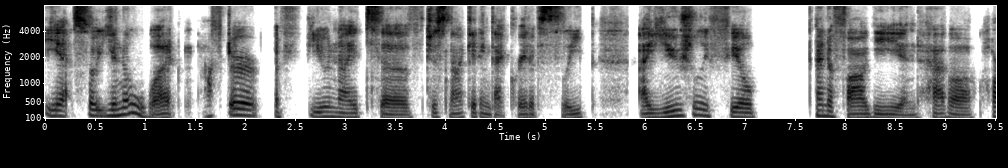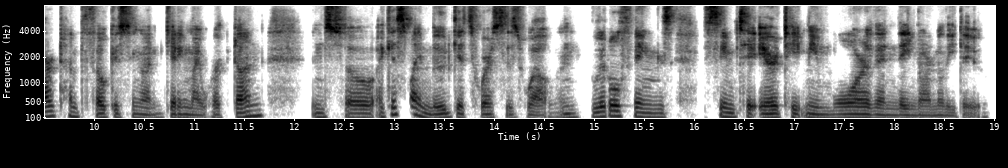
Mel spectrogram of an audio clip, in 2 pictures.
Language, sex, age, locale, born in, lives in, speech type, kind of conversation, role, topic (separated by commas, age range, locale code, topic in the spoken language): English, male, 25-29, en-US, United States, United States, read, expert-assistant, asker, How does sleep affect our health and well-being?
